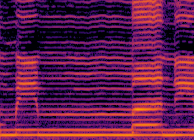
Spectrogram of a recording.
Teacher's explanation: میم حرکت ہے، دوسرے میم پر تشدید ہے تو اس کا گنہ ہوگا میری بہنوں۔ ایک الف کے مقدار ناک میں آواز لے جا کر غنہ کریں گے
